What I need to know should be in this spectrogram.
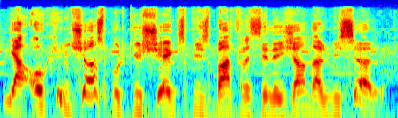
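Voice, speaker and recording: Confident young cartoon teammate, highish lively voice, reassuring, music behind. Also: male voice, a little fast. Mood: confident, resolute. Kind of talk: animated series dub acting.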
